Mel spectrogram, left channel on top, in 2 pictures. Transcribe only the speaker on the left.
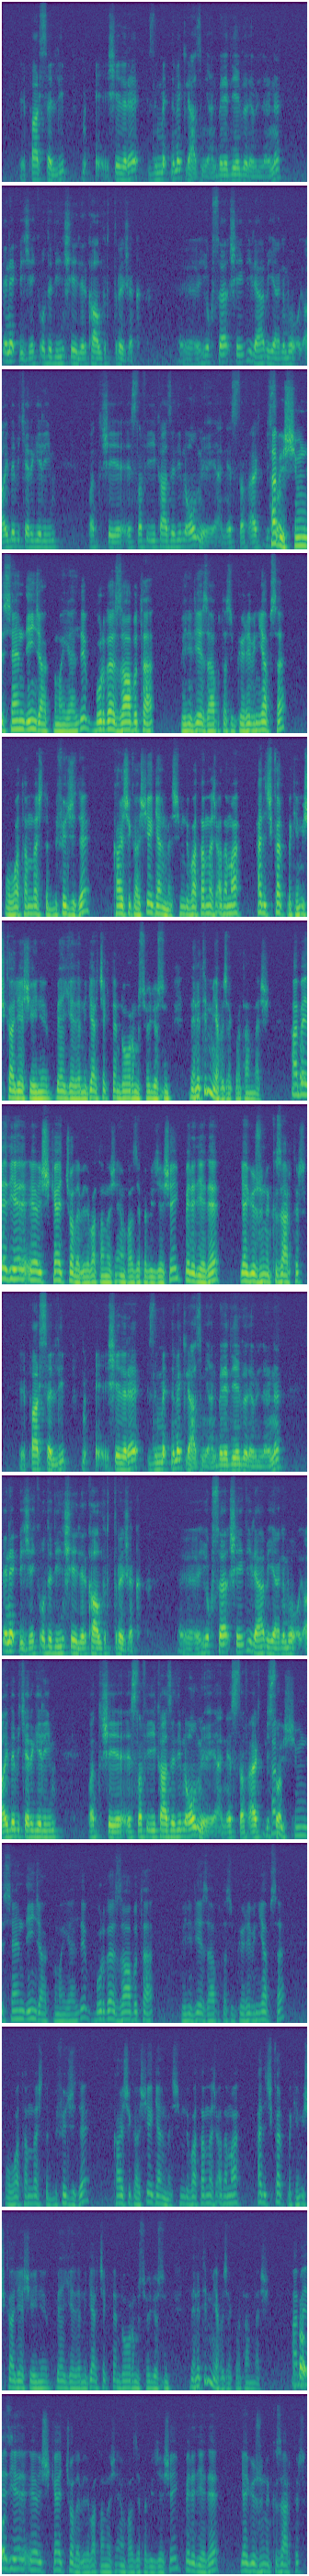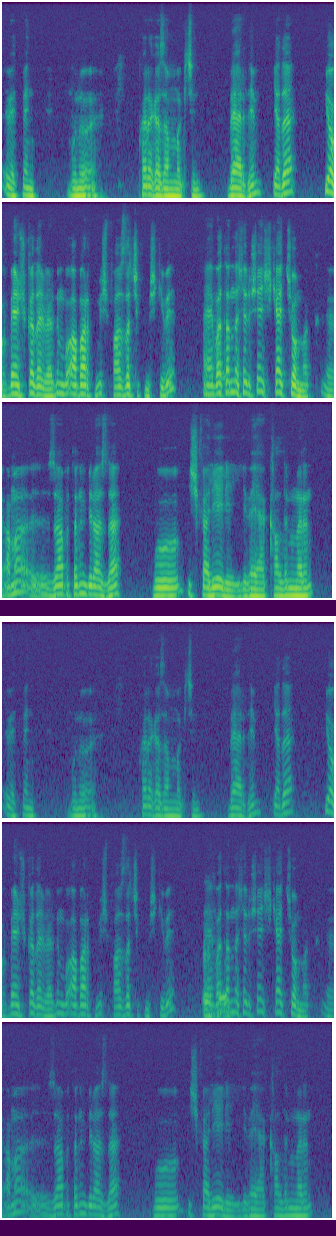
Tabii
şimdi sen deyince aklıma geldi. Burada zabıta, belediye zabıtası görevini yapsa o vatandaş da büfeci de karşı karşıya gelmez. Şimdi vatandaş adama hadi çıkart bakayım işgaliye şeyini, belgelerini gerçekten doğru mu söylüyorsun? Denetim mi yapacak vatandaş? Ha
belediye e, şikayetçi olabilir. Vatandaşın en fazla yapabileceği şey belediye de ya yüzünü kızartır. Evet ben bunu para kazanmak için verdim ya da yok ben şu kadar verdim bu abartmış fazla çıkmış gibi
yani
vatandaşa düşen şikayetçi olmak. E, ama e, zabıtanın biraz da bu işgaliye ile ilgili veya kaldırımların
